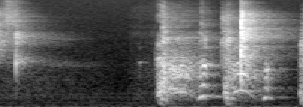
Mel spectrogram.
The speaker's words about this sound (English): A lot of noises right now. Yeah, probably. Cracking. Cracking coughing. Cracking coughing. I need to sip too.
